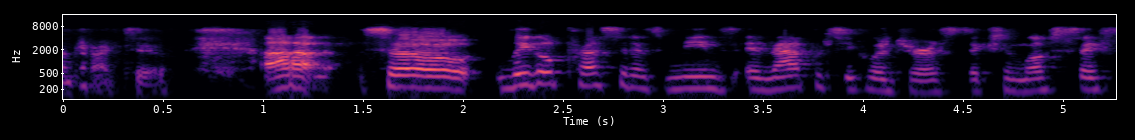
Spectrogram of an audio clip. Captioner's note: laughs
